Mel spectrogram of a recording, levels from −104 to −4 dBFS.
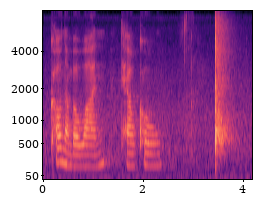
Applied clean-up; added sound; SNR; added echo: none; none; none; none.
